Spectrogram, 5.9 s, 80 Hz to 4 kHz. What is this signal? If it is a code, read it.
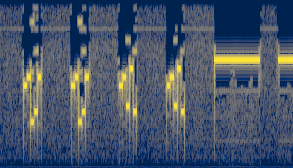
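Five-tone selective call (ZVEI), heard as quick runs of five tones, tones of about 70 ms. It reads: 89249 89249 89504 89504
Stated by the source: ZVEI five-tone selective call received by SDR, served by Feuerwehr Orlamünde.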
